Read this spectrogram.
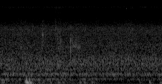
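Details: Many honey bees in flight in front of hive entrances during the August orientation flight of young bees, 17 August 2019; a continuous, even swarm hum with one brief louder thud early on.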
